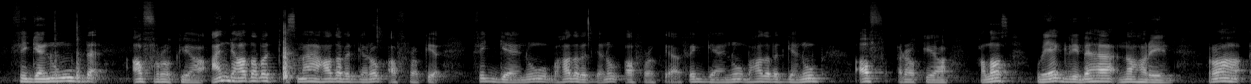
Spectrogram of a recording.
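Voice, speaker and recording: A man's voice: mid-range voice, a little mellow. A tired man teaching a geography lesson in Egyptian Arabic, repeating key terms and asking and answering his own questions. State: tired, filming at four in the morning. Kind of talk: exam-prep geography lesson. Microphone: standing before a camera.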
